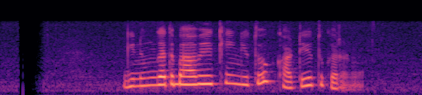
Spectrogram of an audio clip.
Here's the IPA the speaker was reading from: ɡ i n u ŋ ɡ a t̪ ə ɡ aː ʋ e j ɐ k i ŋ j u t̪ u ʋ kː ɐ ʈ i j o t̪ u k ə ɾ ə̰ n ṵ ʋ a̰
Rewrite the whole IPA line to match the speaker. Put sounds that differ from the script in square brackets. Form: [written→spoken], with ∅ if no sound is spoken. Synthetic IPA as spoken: ɡ i n u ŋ ɡ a t̪ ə [ɡ→b] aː ʋ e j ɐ k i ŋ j u t̪ u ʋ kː [ɐ→a] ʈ i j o t̪ u k ə ɾ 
